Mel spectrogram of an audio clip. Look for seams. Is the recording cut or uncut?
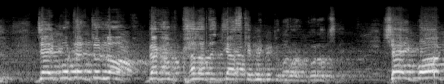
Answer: uncut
